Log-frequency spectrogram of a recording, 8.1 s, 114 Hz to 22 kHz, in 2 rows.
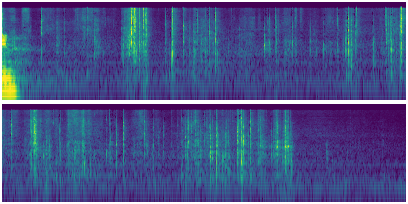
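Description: Waxed-paper wrapper of a 1989 Topps baseball card pack crinkling and tearing as it is peeled open by hand, in irregular crackles that stop about seven seconds in.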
